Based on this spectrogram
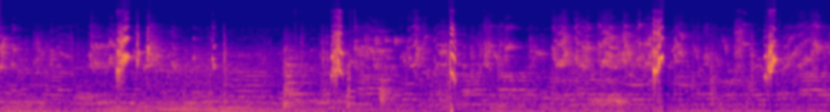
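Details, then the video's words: A colony of African lovebirds from Larkana gives shrill, harsh squawks in irregular bursts about once a second over a steady background of softer chattering and a low tonal hum. "African lovebirds colony"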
